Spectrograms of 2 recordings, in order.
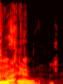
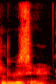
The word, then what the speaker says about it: Luther: Luther. It's pronounced Luther, not loser.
